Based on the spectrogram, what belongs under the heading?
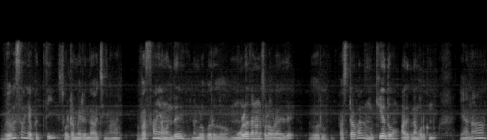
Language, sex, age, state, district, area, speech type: Tamil, male, 18-30, Tamil Nadu, Nagapattinam, rural, spontaneous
